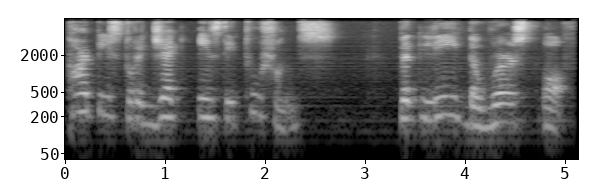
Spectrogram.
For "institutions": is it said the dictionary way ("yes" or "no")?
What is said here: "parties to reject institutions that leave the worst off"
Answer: no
